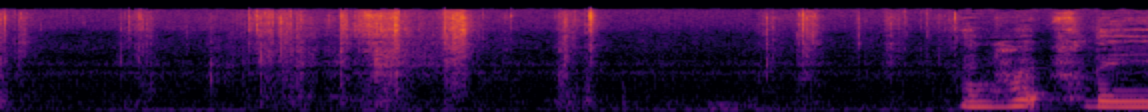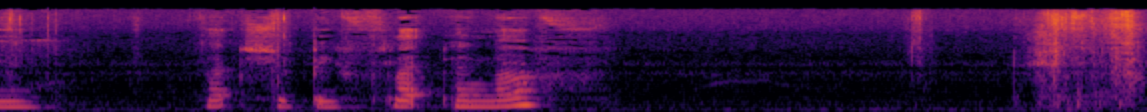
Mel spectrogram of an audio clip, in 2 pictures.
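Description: Stiff paper slides and rustles.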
